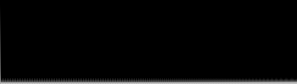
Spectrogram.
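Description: A 20 hertz test tone: a steady, extremely low sine hum, more rumble than pitch, holding at an even level for about three seconds with no voices.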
